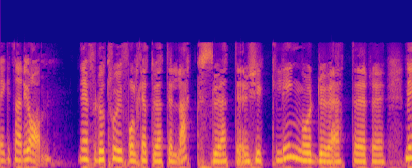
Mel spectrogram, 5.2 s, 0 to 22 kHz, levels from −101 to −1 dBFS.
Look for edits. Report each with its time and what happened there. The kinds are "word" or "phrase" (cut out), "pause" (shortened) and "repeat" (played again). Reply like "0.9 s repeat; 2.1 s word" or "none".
2.6 s word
